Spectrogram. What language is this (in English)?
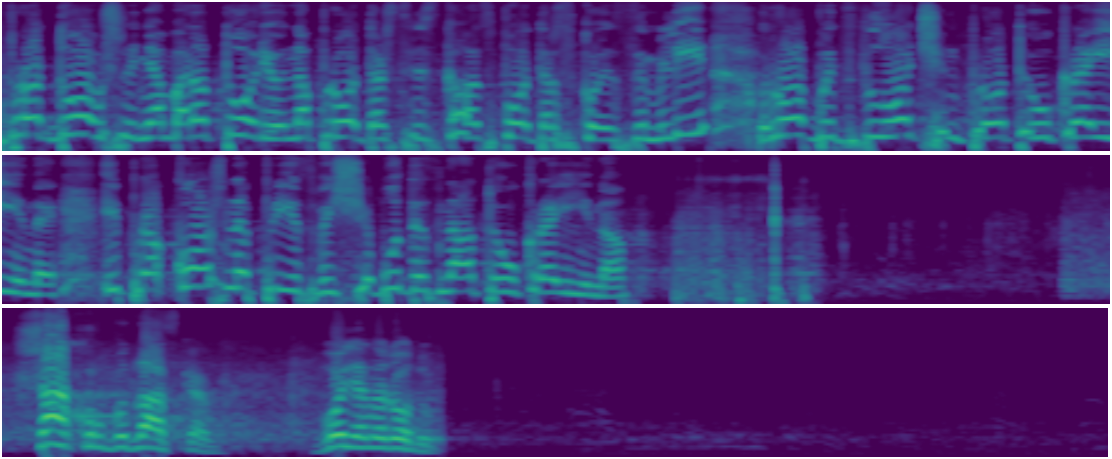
Ukrainian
